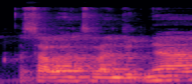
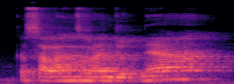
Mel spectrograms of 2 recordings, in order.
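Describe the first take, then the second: The two takes are said the same way.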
